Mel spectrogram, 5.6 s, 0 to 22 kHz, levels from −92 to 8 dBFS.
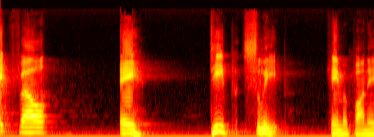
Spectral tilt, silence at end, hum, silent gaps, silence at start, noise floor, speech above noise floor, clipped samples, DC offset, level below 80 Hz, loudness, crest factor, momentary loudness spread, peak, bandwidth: -5.5 dB/octave; 0 s; none; none; 0 s; -55 dBFS; 41 dB; under 0.1%; 2%; -54 dBFS; -15 LUFS; 18 dB; 13 LU; 0 dBFS; 15.5 kHz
